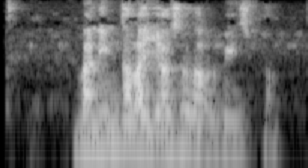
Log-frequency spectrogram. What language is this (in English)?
Catalan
